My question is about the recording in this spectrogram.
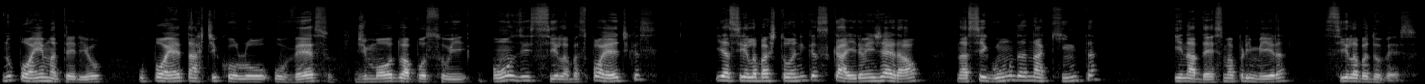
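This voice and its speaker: Man teaching poetic meter, fairly high voice. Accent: Brazilian Portuguese. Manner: measured, explanatory, reads poems louder and rhythmic. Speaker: poetry course teacher. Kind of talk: lecture with poetry readings.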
